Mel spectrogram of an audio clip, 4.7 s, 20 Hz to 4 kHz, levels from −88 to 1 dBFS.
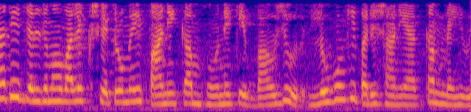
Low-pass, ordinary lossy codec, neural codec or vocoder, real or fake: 3.6 kHz; none; codec, 16 kHz in and 24 kHz out, 2.2 kbps, FireRedTTS-2 codec; fake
